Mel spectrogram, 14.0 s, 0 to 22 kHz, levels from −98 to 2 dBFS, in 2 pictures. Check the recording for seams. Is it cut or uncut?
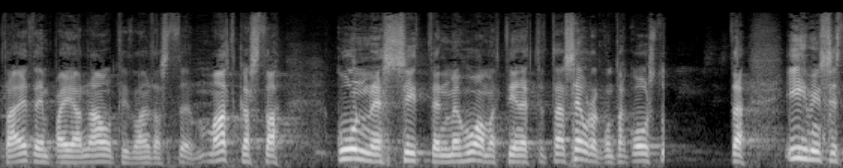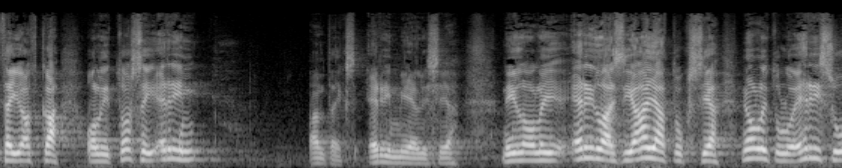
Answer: uncut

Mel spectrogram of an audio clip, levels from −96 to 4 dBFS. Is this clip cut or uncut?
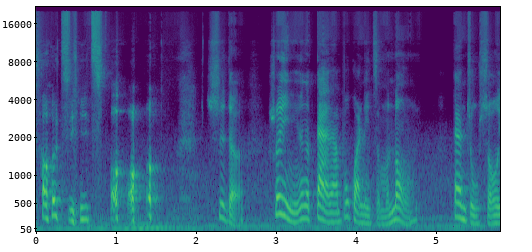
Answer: cut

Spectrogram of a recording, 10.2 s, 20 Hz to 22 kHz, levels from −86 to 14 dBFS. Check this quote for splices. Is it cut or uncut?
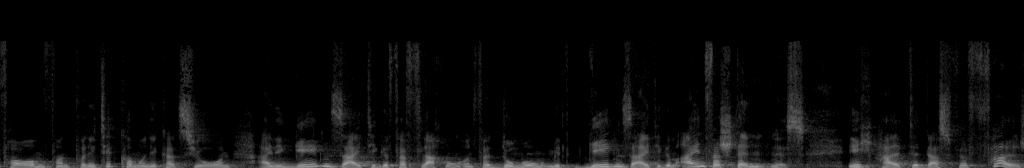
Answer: uncut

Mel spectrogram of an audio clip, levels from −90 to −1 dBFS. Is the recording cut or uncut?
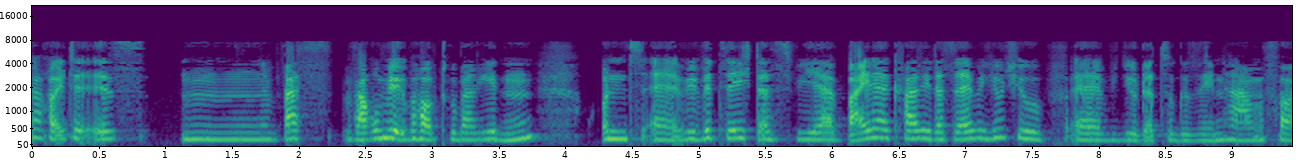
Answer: uncut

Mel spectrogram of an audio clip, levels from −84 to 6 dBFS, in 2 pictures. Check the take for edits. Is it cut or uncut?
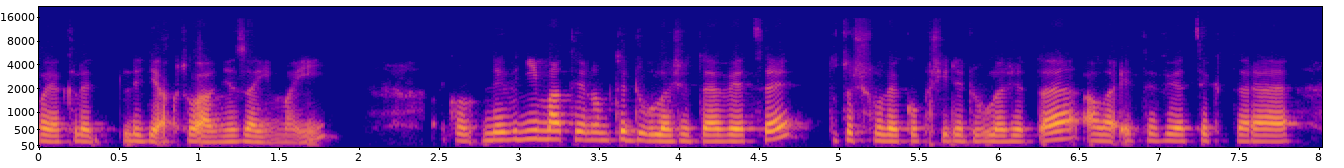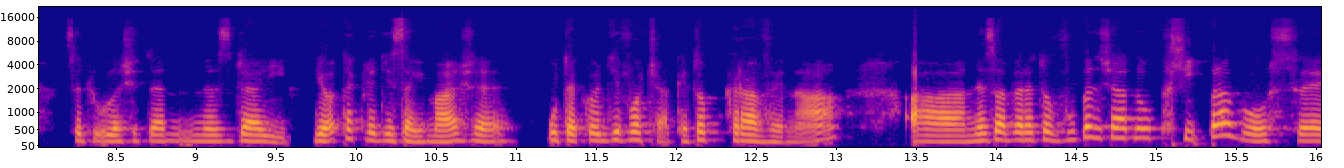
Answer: cut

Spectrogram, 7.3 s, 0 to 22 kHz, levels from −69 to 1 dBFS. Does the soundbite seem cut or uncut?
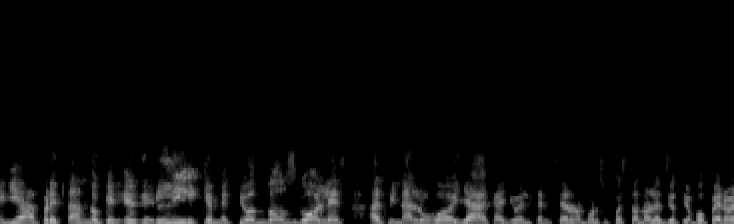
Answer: uncut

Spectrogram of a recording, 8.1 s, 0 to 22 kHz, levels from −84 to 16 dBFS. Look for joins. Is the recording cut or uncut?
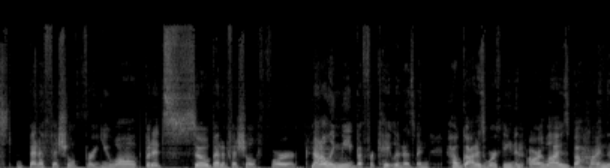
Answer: cut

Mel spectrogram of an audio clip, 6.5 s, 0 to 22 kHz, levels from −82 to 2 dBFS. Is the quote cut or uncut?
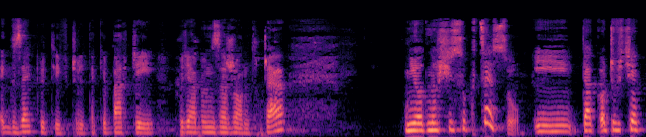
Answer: uncut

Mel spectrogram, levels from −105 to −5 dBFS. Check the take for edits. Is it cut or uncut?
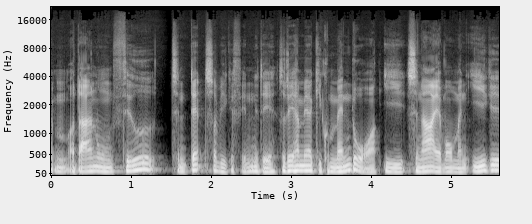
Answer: cut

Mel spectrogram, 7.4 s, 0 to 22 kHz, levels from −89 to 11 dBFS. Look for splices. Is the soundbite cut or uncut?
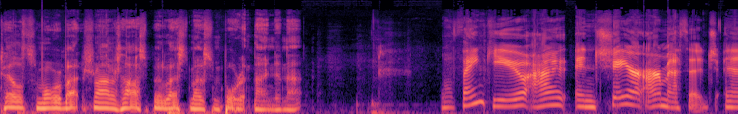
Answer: cut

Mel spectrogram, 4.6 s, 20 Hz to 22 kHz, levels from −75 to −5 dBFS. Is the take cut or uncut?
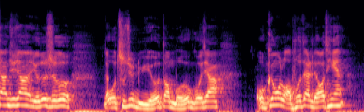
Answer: cut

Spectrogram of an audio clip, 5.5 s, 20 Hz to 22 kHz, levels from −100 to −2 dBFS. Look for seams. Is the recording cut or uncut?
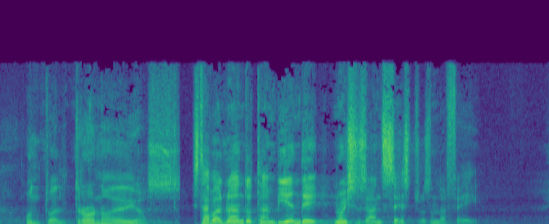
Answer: cut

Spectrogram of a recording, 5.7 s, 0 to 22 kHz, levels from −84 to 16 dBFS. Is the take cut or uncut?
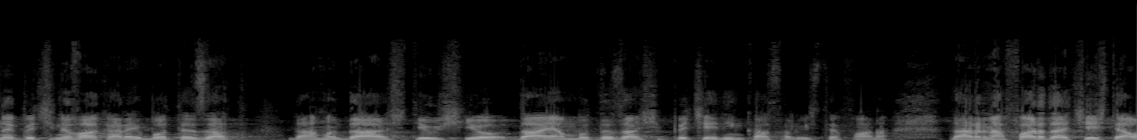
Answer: uncut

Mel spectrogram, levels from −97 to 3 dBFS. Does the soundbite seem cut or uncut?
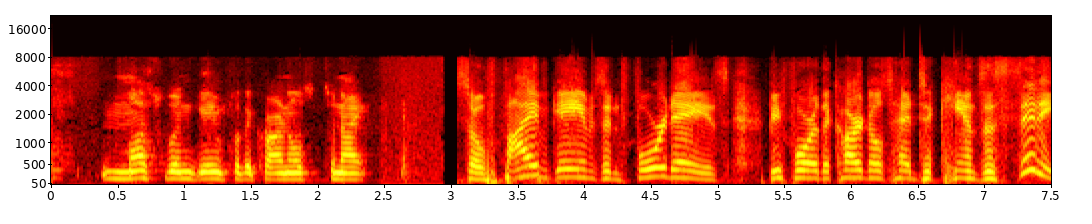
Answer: cut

